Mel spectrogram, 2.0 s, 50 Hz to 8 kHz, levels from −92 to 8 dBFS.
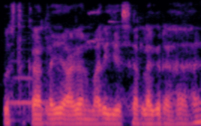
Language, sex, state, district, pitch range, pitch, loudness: Hindi, male, Bihar, Gaya, 105-115 Hz, 110 Hz, -25 LUFS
